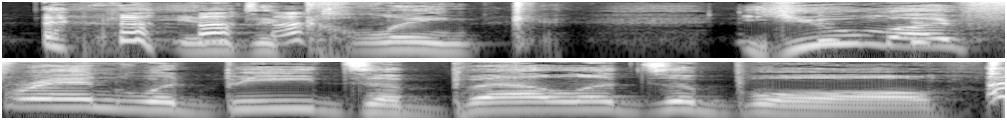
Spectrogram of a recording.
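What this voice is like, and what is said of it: Bad put-on New York accent. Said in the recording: “the New York accent. ... The accent he puts on is so terribly, wonderfully bad.”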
